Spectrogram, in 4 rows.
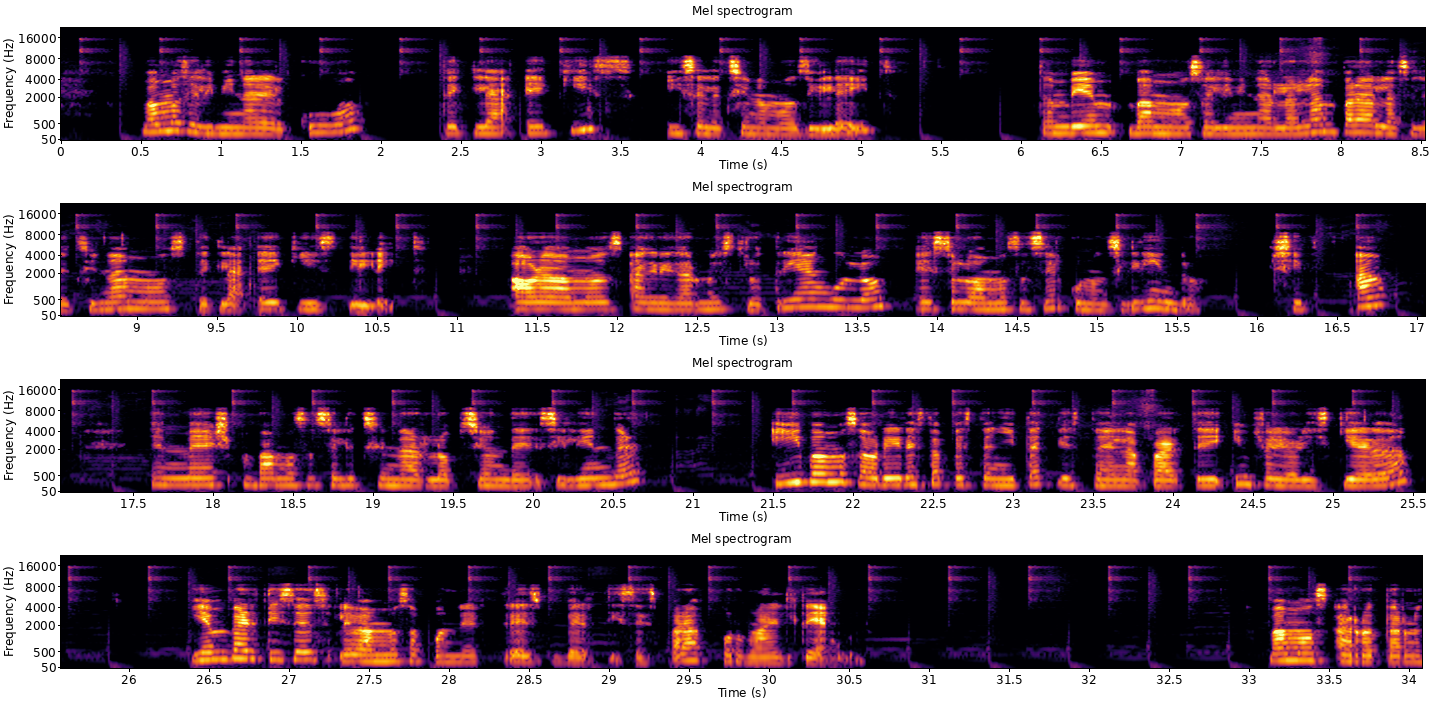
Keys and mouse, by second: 3.2 x, 8.8 click, 9.6 x, 16.5 shift+a, 27.2-31.7 drag, 32.7 click.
